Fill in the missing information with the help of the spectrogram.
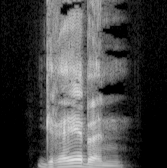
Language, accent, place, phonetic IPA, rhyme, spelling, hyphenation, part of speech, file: German, Germany, Berlin, [ˈɡʁɛːbn̩], -ɛːbn̩, Gräben, Grä‧ben, noun, De-Gräben.ogg
- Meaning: plural of Graben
